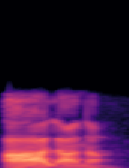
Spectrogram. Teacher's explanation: ال آنا تھا تو دوسرے حمزے کو ہم نے ما قبل حرف، یعنی حمزہ، ما قبل میں بھی حمزہ تھا تو اس حمزہ پر، یعنی اس سے پہلے جو حمزہ تھا اس حمزہ پر کیونکہ زبر تھا اس لیے ہم نے دوسرے حمزے کو الف سے بدلا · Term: ابدال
